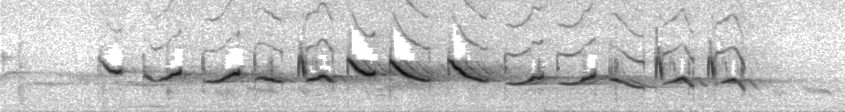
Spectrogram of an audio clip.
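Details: Song of a brown bullfinch from Trinidad: a fast chain of bright, slurred whistles, some rising and some falling, lasting over three seconds before stopping, with only soft low background noise.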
